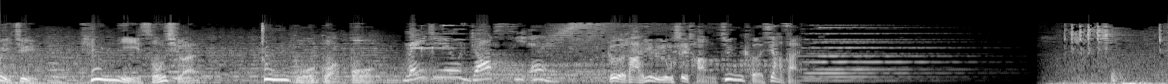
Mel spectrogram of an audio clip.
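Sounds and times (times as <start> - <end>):
speech: 0.0 - 8.3
ringing chime: 8.0 - 10.2.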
